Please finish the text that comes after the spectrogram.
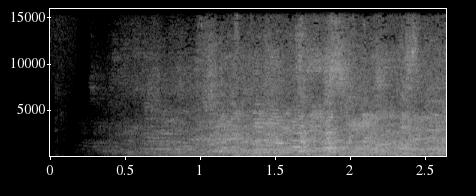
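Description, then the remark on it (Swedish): Noisy crowd chatter in a rowdy beer pub with an audience fades in and settles into a steady murmur of many overlapping voices, with occasional brief laughs, at moderate volume. “men lite så, här, så, att man hör att vi är i någon så här öl, stimmig ölschapp liksom, med lite publik och lite så att det stimmar och stojar”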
